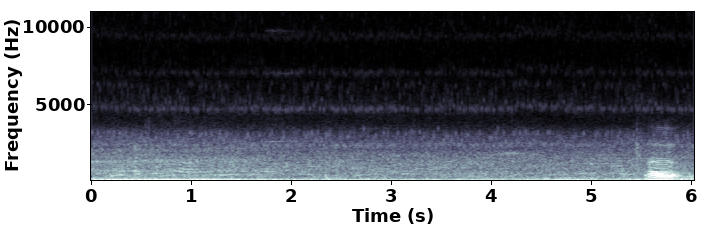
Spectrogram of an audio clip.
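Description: A steady low hum with a haze of background noise, somewhat louder in the first couple of seconds. A man's brief 'uh' comes near the end.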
